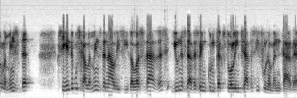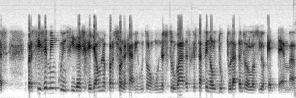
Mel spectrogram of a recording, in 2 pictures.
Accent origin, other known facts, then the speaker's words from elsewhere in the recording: Girona, Catalonia, Spain; jo com a gironí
